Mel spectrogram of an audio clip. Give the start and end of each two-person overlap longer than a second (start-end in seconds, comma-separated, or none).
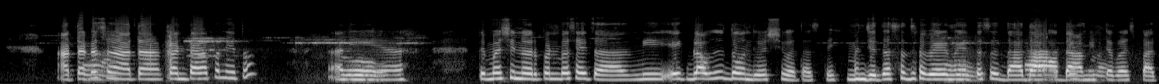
9.4-11.0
